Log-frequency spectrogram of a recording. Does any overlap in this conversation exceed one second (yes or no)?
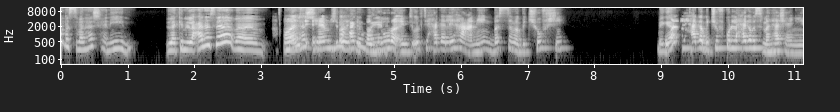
yes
